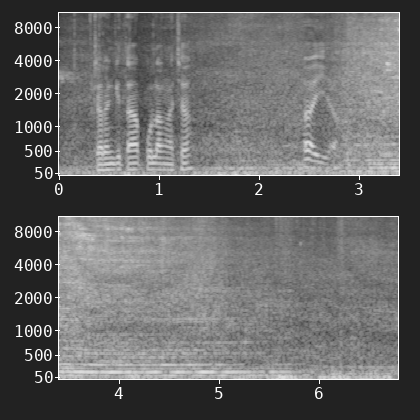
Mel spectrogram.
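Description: A motorbike engine drones as it passes close by on a road.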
